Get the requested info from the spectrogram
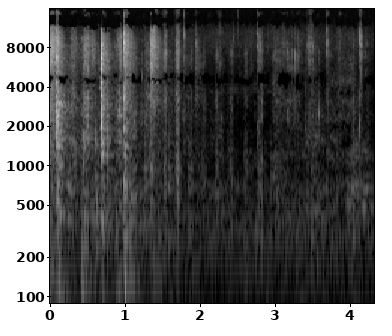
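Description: Chihuahua eating soft food from a hand, with a quick run of wet chewing clicks and lip smacks over the first couple of seconds, then quieter. It opens with a sharp knock, the loudest sound.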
